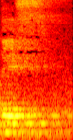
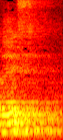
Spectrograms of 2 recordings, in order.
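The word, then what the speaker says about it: です: Because in Japanese the last SU is pronounced S. So that's why it is shimasu. It's not shimasu or desu.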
